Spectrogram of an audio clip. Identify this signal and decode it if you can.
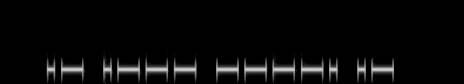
Morse code, heard as a keyed tone, about 17 wpm, 700 Hz. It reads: AJ9A
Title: USA Call Signs - 4 Characters - Repeated 3x - 17wpm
